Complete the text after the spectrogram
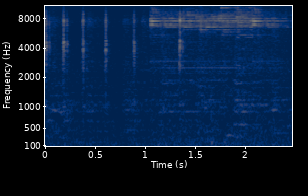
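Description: A bright chime rings out as a reward is revealed.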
